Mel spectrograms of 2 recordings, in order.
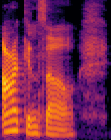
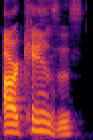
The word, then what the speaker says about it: Arkansas: that weird but yet you can't say AR Kansas you got to say Arkansas the other s on the end is silent woo it's always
